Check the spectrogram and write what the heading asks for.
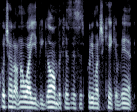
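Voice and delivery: ordinary delivery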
